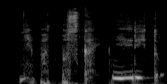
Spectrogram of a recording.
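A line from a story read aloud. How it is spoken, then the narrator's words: Almost whispering. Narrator (Russian): почти зашептала Нина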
